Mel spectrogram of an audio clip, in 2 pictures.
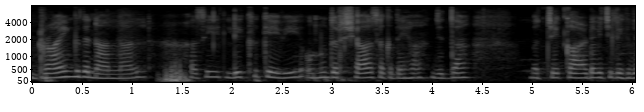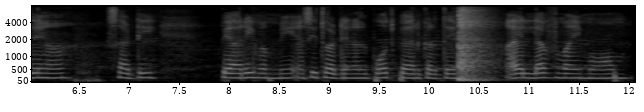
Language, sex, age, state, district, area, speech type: Punjabi, female, 30-45, Punjab, Kapurthala, urban, spontaneous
